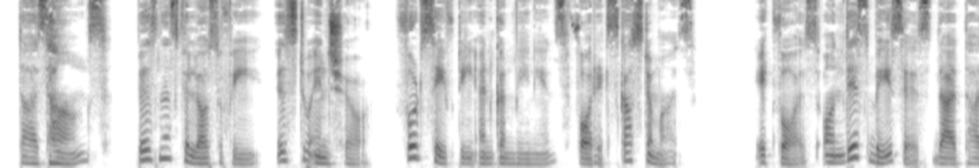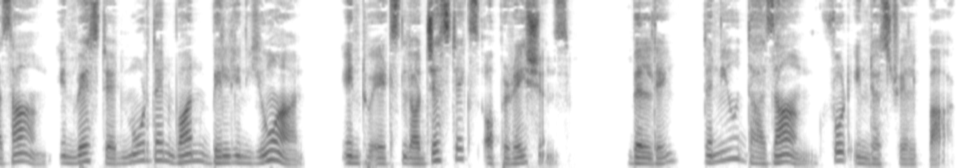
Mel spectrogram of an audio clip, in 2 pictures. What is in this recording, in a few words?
Technology Video Narration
